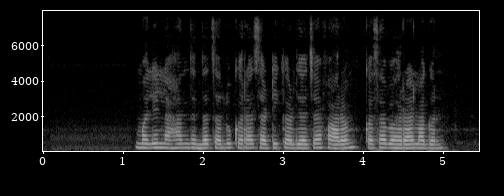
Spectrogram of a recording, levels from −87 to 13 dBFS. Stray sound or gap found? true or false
false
